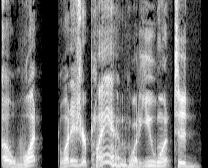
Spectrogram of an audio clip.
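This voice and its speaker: A man narrating as game master of a role-playing podcast, halting and thinking aloud as he goes. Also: fairly high pitch, animated, gravelly, no room sound, studio quality.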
